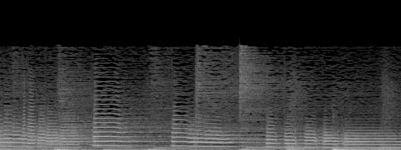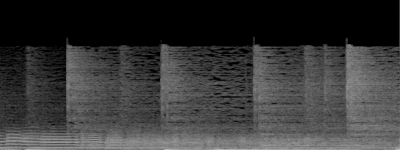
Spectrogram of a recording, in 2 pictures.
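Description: Jazz orchestra playing, with a brass section of trumpets and trombones leading over long low bass notes.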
